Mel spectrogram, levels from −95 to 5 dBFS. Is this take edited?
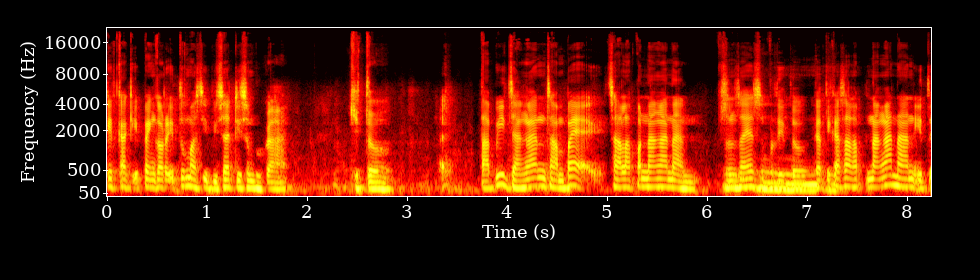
no; 0 cuts

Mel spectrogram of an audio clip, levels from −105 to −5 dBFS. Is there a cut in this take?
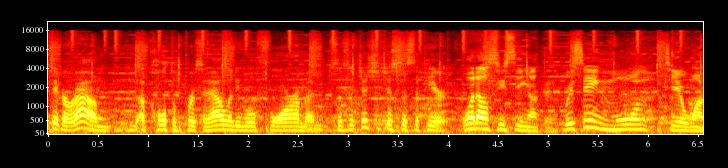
yes; 3 cuts; at 2.8 s, 4.1 s, 5.0 s

